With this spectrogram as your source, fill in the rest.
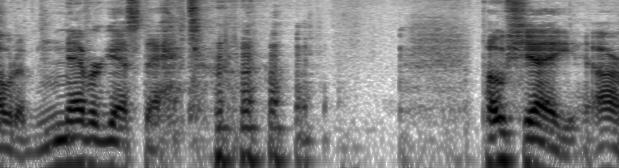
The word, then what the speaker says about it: Pache: Poche. Thank you, Thomas. I would have never guessed that. Poche.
